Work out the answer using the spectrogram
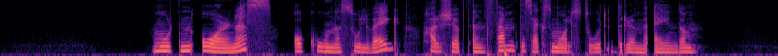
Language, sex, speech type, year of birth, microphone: Norwegian, female, read, 1986, Sennheiser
